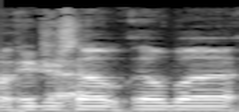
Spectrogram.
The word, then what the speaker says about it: Idris Elba: And Aldris Elba that's how you pronounce his name, right? – I don't know. Idris Elba.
